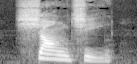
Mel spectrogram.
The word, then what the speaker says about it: Shang-Chi: Let me start off by saying in the movie, they pronounce it Shang-Chi. And so I should be saying Shang-Chi. You know, they make it a deal to say his real name. Well, his name in America, like his alias was Sean. And so he barely changed it from Shang-Chi to Sean. But I've been saying Shang-Chi along with everybody else for so long, but I need to be a lot more conscious about pronouncing it correctly.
